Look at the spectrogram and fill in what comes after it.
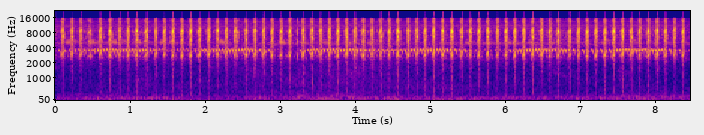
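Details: Belalang malam (walang kecek) calling at night with quick repeated shrill ticks, the high thin tone behind them swelling and dipping in stretches of several seconds; low background rumble.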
